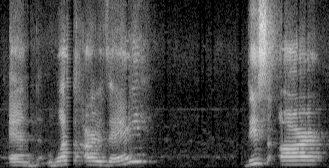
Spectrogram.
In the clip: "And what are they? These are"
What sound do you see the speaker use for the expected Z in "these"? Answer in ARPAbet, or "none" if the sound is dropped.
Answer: S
